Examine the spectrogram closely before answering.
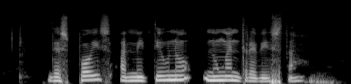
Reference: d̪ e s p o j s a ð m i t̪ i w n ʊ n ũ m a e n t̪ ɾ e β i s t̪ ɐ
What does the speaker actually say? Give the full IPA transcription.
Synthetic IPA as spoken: d̪ e s p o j s a ð m i t̪ i w n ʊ n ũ ŋ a e n t̪ ɾ e β i s t̪ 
